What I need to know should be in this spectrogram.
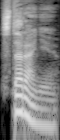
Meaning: effort, endeavour (the amount of work involved in achieving something)
- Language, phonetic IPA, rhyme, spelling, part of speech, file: Russian, [stɐˈranʲɪje], -anʲɪje, старание, noun, Ru-старание.ogg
